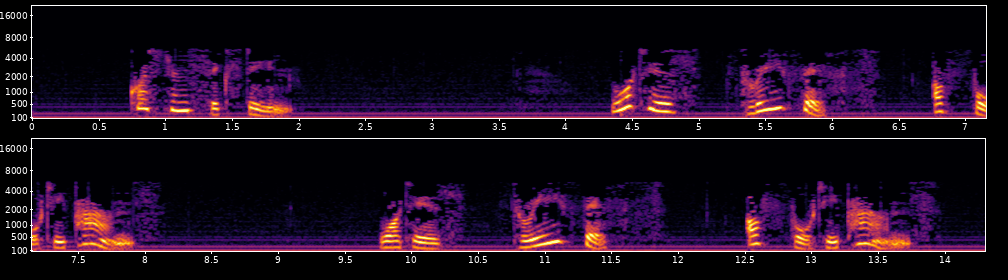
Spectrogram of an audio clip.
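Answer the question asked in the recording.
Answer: £24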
